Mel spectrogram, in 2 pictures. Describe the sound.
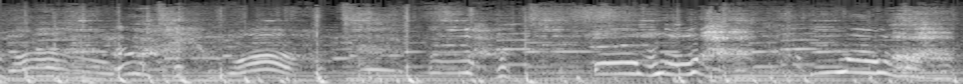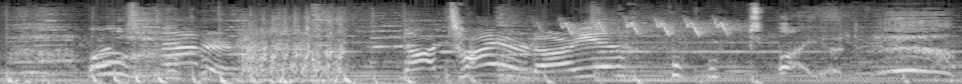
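A horse neighs and whinnies during horseback riding, with clip-clopping hooves and chirping birds amid a busy, crowded mix of other sound.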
